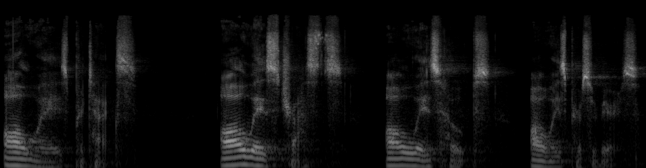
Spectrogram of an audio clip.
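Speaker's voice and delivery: scripture reading. Acted. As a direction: let each short phrase settle, softly and deliberately.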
